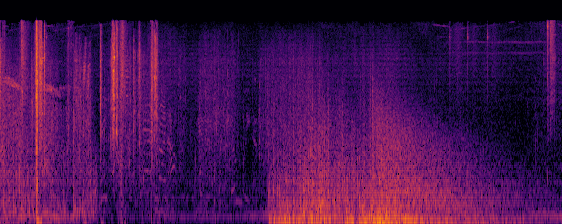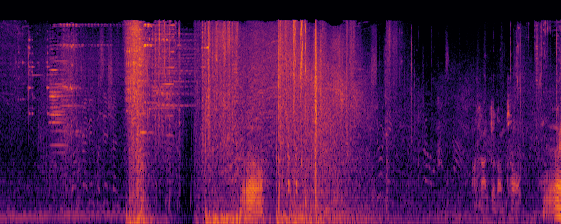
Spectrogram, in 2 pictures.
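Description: Gunfire from the Apex Legends video game, with sharp shots in the opening seconds, then long loud bursts of shooting and blasts that swell, cut off and return, mixed with game effects.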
